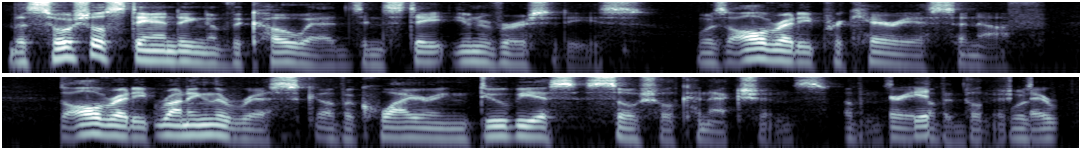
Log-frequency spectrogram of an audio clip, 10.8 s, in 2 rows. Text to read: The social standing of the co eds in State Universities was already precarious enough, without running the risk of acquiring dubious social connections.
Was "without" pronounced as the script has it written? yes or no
no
